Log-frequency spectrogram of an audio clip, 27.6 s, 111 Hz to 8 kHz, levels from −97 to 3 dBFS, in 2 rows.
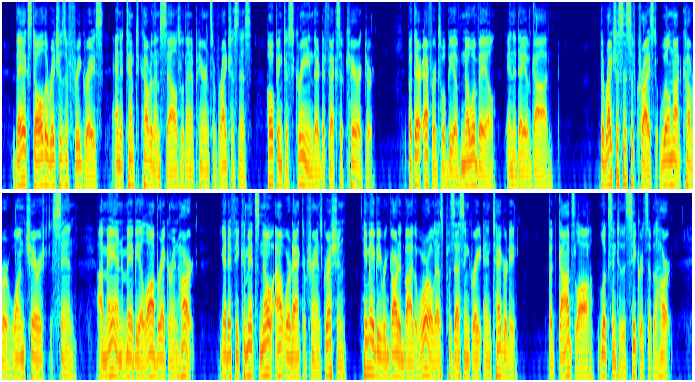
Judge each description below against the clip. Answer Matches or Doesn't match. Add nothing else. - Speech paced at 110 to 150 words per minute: Doesn't match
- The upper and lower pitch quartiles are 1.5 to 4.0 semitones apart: Doesn't match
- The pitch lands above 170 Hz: Doesn't match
